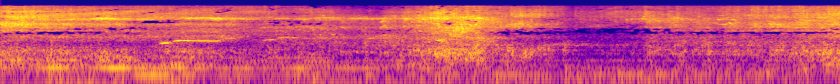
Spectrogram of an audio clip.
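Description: RC drift car sliding around on asphalt: a hissing whine of the electric motor and hard drift tyres scrubbing across the pavement, swelling as the car sweeps past close by about four seconds in and fading as it moves off.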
